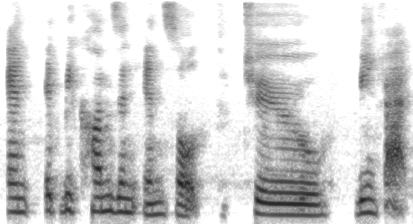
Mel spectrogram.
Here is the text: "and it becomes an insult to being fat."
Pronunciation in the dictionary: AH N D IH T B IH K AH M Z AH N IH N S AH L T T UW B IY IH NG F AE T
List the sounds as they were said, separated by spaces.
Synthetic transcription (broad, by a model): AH N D IH T B IH K AH M Z AH N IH N S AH L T T UW B IY IH NG F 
